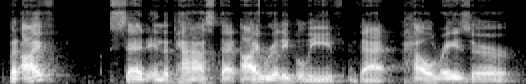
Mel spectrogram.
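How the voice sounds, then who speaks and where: A young man with a Canadian accent talks casually to his live-stream viewers. His voice sits deep and low, yet his pitch swings about freely. He fills the pauses with ums as he answers comments from the chat. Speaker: livestream host.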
